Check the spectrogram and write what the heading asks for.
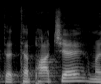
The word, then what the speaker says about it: tepache: only, or No, you do a lot of experimental batches, like the tapache. Am I saying it right? Tapache, yeah, tepache.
